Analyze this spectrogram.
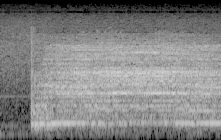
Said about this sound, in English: So every time the T-Rex screams in the first Jurassic Park, that baby elephant is part of the major roar. Here it is by itself, the little cute baby elephant and the high-pitched scream that it made.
